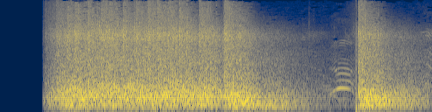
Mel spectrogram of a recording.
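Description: A string of firecrackers laid along the street going off in very rapid succession, a dense continuous crackle of bangs like machine-gun fire. It starts about half a second in and thins out toward the three-second mark, with a short shout in the lull, then a fresh loud burst just before the end.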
